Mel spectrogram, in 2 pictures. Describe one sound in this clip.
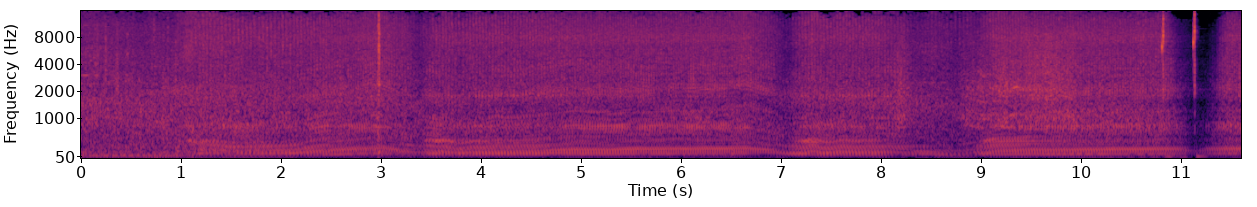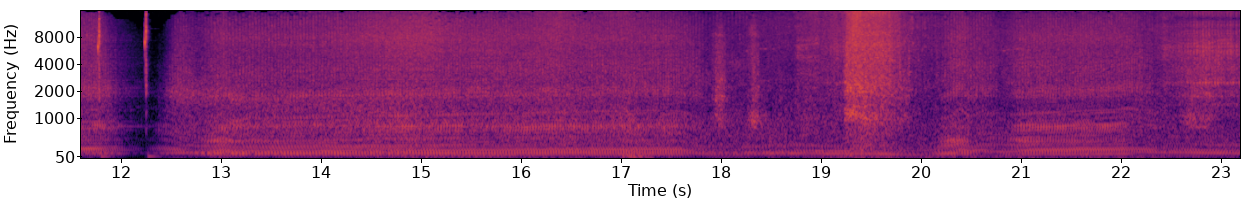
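A motorcycle engine revs and roars, rising and falling as the bike rides along.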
